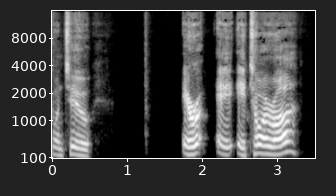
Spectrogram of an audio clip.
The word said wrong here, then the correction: Aotearoa: I even watched the video, mate, to get it right, and I still butchered it. – Aotearoa. – Aotearoa. Okay. I didn't even get it right.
